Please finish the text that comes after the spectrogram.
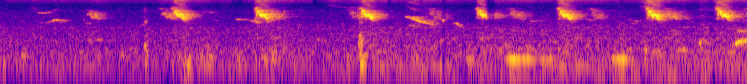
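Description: Birds chirp in short repeated bursts about every second, bright and fairly close, with faint low rustling underneath and no talking.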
